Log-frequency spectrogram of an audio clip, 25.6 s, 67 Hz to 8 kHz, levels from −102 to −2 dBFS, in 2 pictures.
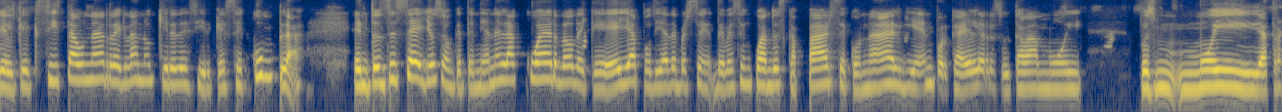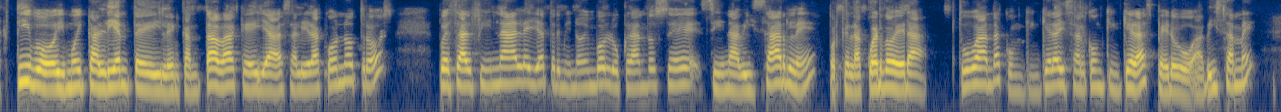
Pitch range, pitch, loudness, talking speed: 185-230 Hz, 205 Hz, -19 LUFS, 175 wpm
